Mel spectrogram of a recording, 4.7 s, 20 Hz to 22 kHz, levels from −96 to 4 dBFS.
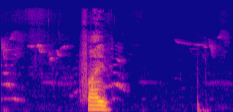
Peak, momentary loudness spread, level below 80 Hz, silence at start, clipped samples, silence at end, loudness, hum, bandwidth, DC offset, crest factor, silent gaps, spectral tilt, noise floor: -2 dBFS; 29 LU; -64 dBFS; 1.75 s; under 0.1%; 2.5 s; -17 LUFS; none; 15.5 kHz; under 0.1%; 22 dB; none; -8 dB/octave; -80 dBFS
